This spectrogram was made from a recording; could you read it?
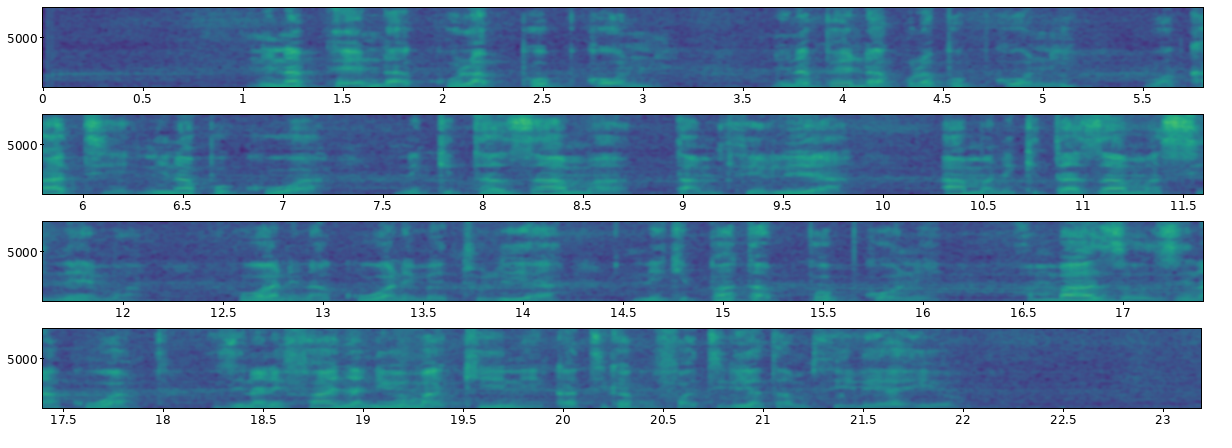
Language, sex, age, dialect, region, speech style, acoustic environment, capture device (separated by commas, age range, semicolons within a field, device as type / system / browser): Swahili, male, 25-34, Tanzania - Dar es Salaam, Tanzania, relaxed, nature, desktop / Windows / Chrome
